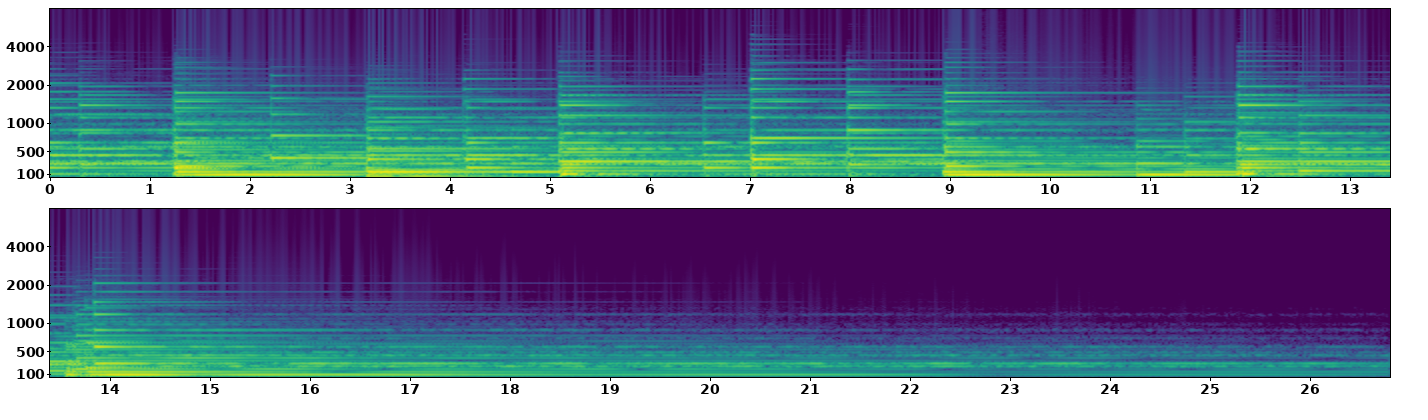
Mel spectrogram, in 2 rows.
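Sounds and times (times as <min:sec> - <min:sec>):
karaoke piano: 0:00.0 - 0:21.1.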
